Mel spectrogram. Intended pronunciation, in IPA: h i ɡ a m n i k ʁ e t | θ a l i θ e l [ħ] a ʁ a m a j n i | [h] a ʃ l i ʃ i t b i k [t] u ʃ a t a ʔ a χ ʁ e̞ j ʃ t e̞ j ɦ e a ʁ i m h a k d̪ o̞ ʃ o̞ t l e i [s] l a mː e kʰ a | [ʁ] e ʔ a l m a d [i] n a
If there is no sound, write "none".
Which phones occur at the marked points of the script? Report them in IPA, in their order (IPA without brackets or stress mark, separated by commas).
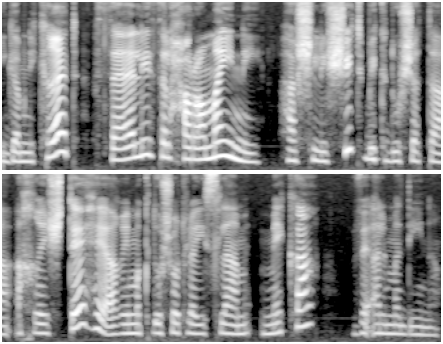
ħ, h, d, s, v, i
